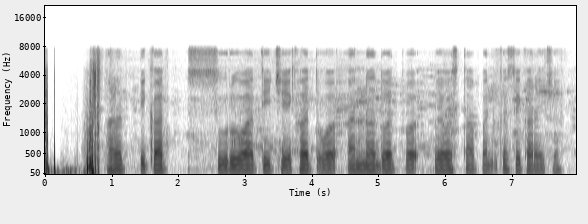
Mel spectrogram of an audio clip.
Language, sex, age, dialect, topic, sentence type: Marathi, male, 18-24, Standard Marathi, agriculture, question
